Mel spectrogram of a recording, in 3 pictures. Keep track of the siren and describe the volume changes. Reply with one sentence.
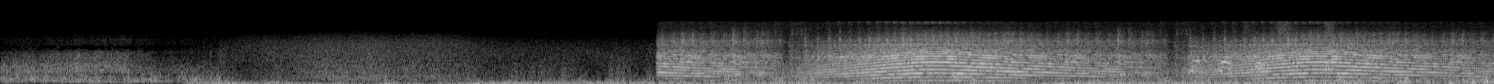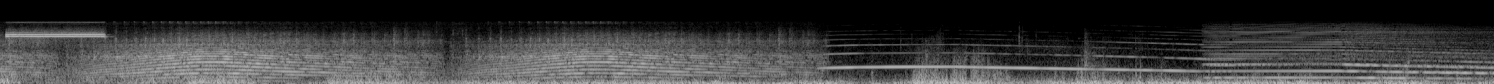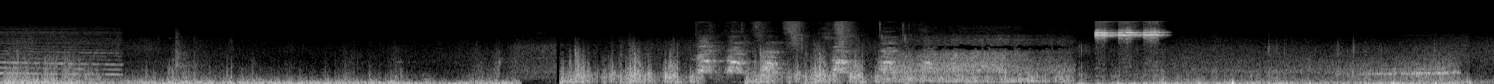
The loudness of the siren goes down.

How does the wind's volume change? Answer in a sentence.
The loudness of the wind goes up.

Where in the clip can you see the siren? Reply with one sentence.
The siren can be heard from 6.5 to 31.1 s.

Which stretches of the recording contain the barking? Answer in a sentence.
You can hear the barking from 11.8 to 13.4 s and from 36.8 to 39.2 s.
